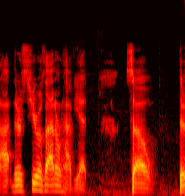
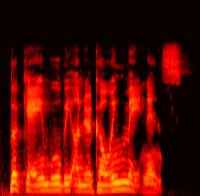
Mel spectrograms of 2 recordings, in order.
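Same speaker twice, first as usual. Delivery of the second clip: big, grand, dramatic epic announcer voice. Speaker reading a game notice aloud, epic voice. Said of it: "that was my epic voice".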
